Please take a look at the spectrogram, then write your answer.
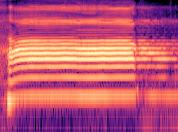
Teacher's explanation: সা বলার সময় জিহ্বার আগা সামনের উপরে দাঁতের আগার সঙ্গে লাগাতে হবে। সা।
